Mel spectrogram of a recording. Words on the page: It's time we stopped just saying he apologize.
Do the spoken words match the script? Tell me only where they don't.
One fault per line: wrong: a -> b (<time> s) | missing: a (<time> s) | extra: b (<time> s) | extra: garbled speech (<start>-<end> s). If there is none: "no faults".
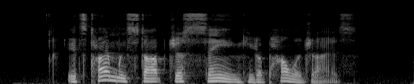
no faults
